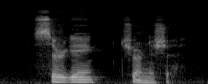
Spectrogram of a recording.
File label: how to pronounce Sergey Chernyshev in English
